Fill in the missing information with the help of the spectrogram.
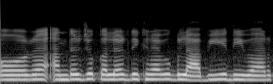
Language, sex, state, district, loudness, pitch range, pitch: Hindi, female, Uttar Pradesh, Varanasi, -16 LUFS, 220-235 Hz, 230 Hz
